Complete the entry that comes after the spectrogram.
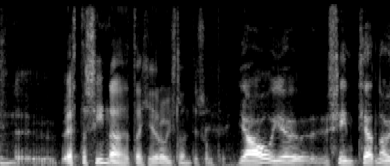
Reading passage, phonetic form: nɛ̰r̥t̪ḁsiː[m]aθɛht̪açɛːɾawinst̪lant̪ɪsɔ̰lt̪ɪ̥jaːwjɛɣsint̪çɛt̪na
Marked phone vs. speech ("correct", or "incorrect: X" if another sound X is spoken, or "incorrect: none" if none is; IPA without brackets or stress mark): incorrect: n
